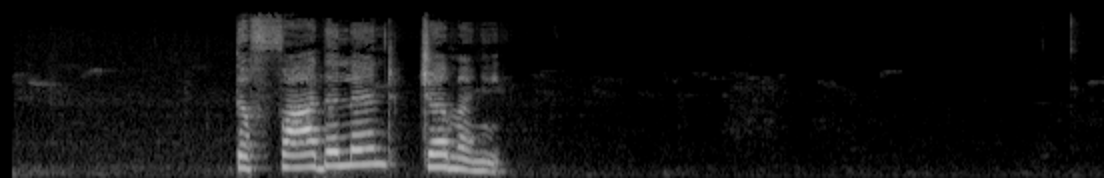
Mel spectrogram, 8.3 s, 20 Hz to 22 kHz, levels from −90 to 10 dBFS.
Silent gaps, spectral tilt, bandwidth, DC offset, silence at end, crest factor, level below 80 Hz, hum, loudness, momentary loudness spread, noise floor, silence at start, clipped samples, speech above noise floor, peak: none; -3.5 dB/octave; 15.5 kHz; under 0.1%; 4.55 s; 20 dB; -76 dBFS; none; -23 LUFS; 12 LU; -76 dBFS; 1.75 s; under 0.1%; 54 dB; -8 dBFS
